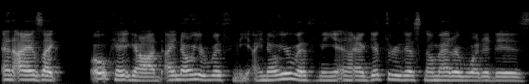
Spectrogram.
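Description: An unremarkable speaking voice with an American accent, talking at a fairly quick pace with fairly even intonation. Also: woman, medium pitch for a woman. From Indiana. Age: 50s. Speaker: widow sharing her story. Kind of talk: interview testimony.

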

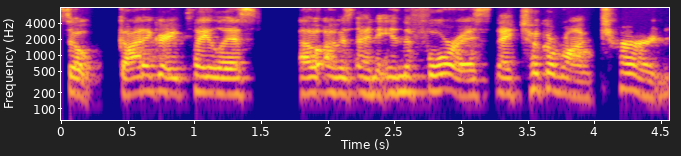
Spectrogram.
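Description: Delivery is at a moderate pace. There's no echo, and the sound is dry and close. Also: woman. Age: 50s. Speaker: marketing professional and client. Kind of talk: casual chat.

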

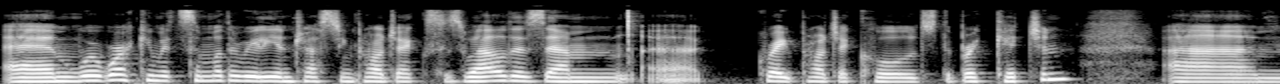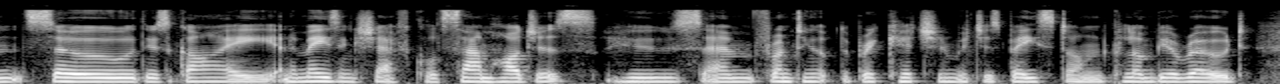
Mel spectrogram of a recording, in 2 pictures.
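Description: A woman with an Irish accent, fairly low in pitch, at a fairly quick pace with fairly even intonation, against a quiet background. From Ireland, County Kildare. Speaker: restaurant co-founder. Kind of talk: interview conversation. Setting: at home on a houseboat.

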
